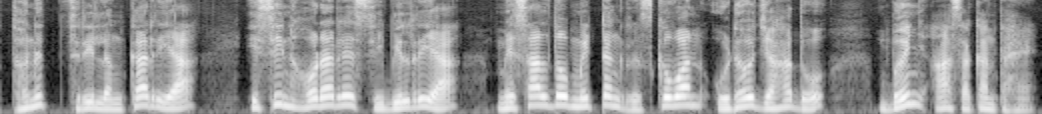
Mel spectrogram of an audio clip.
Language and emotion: Santali, surprised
